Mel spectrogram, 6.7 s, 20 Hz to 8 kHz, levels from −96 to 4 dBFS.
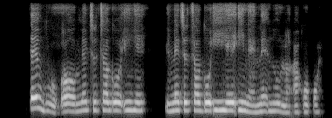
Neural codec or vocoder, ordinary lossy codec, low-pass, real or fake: codec, 32 kHz, 1.9 kbps, SNAC; none; 7.2 kHz; fake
